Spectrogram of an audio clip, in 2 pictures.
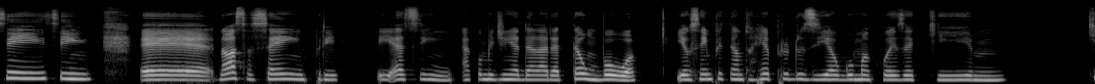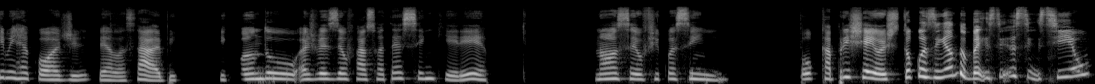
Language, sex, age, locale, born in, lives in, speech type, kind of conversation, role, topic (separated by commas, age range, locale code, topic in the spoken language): Portuguese, female, 25-29, pt-BR, Brazil, Portugal, conversation, podcast, guest, Qual prato faz você lembrar imediatamente da sua avó?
